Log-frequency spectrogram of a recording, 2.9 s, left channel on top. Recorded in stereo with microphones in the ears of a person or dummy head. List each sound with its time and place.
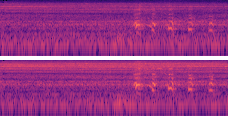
0.0 s a drone: 25° right (ahead or behind); by 2.9 s 70° right (ahead or behind)
1.7 s a giggle: 45° right (ahead or behind)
